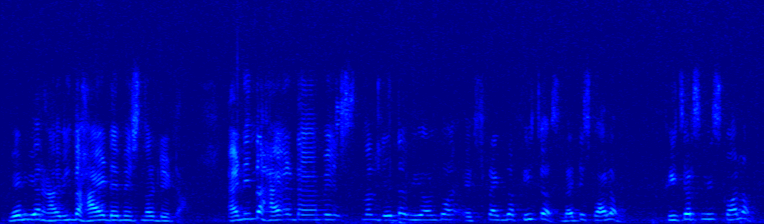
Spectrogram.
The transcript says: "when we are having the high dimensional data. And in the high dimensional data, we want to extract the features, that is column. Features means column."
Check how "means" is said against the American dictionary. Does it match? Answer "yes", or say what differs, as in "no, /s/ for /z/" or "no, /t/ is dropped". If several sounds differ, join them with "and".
no, /s/ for /z/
